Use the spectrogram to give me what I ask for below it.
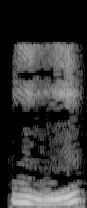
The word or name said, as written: yi3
